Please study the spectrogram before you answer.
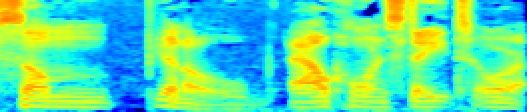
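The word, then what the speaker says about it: Alcorn: like some you know alorn state or I guess all corn state is the way it's supposed to be pronounced it probably would be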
